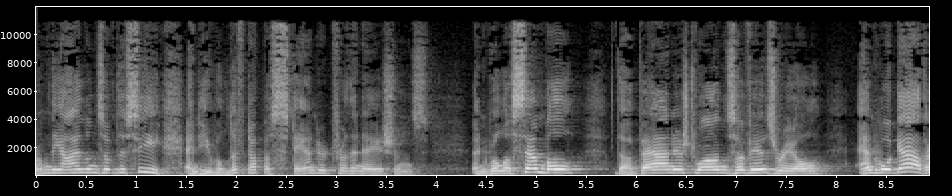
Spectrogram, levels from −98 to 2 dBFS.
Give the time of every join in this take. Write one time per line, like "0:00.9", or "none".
none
